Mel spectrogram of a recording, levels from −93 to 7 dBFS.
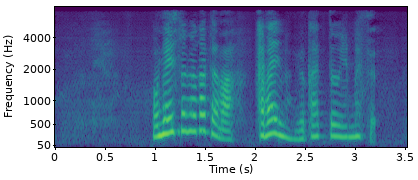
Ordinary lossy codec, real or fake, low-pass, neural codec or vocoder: none; fake; 7.2 kHz; codec, 16 kHz, 1 kbps, FreqCodec, larger model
